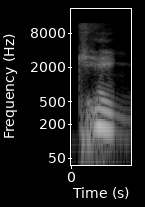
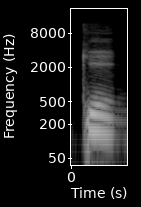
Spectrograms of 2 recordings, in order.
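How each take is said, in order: First: The k has a strong puff of breath. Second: The k has no puff of breath. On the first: The speaker calls it right. "এটা right sound কেমন আসবে জানেন?" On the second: The speaker calls it wrong. "Not কিং, এটা ক কখনো উচ্চারণ আসবে না"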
